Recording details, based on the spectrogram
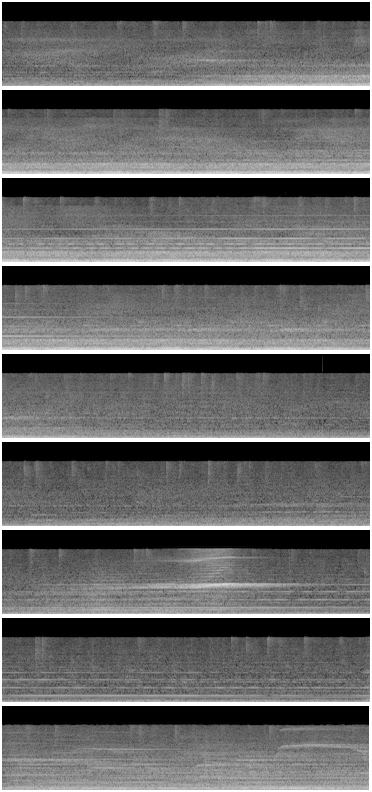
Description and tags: A short clip from last years CD I made for Halloween. I few years ago I got tired of the cheesy Halloween CD's out there so I made my own for family and friends... The whole track is an hour long. If anyone wants it (it's for free) just ask, I'll send you a link..
Background-Ambiance, Negative, Spooky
